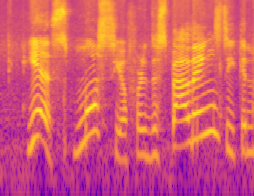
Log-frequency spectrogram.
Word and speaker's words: monsieur: good morning, mister, then you would say bonjour, monsieur. Yes, monsieur.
